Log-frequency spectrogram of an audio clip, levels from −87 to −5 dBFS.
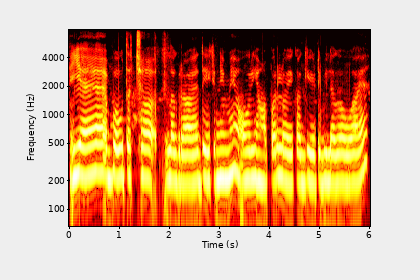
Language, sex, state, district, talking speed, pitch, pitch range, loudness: Hindi, female, Uttar Pradesh, Shamli, 180 wpm, 205 Hz, 195-220 Hz, -13 LUFS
